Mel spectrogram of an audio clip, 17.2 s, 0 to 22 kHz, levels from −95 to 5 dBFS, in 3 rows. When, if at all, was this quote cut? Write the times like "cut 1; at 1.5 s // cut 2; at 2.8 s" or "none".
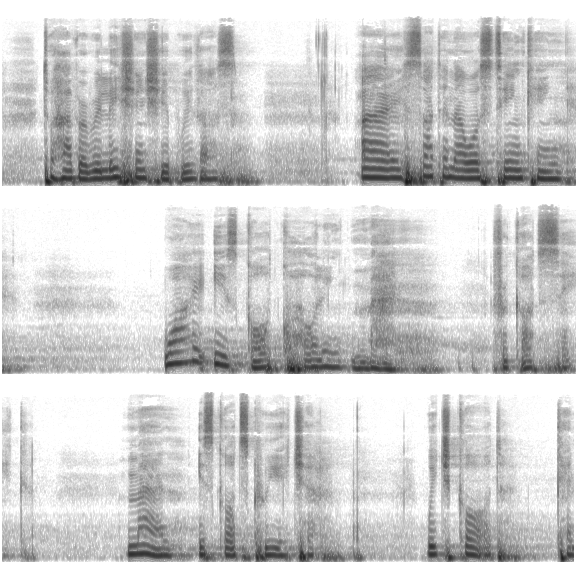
cut 1; at 12.6 s

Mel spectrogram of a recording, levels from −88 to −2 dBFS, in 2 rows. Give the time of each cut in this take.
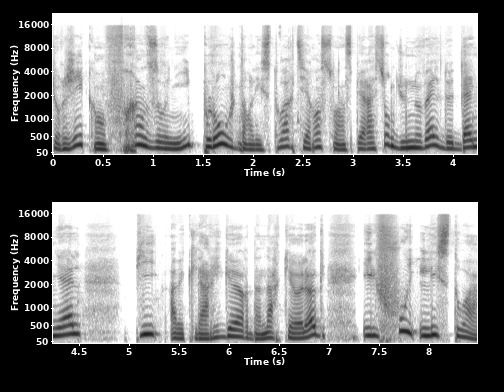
cut 1; at 5.3 s

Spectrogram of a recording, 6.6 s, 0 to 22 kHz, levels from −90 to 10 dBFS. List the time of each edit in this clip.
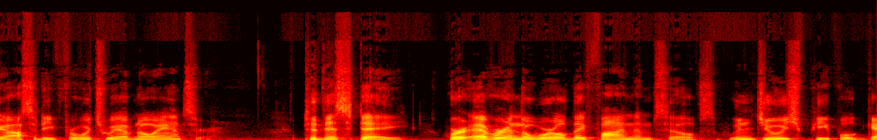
cut 1; at 2.1 s

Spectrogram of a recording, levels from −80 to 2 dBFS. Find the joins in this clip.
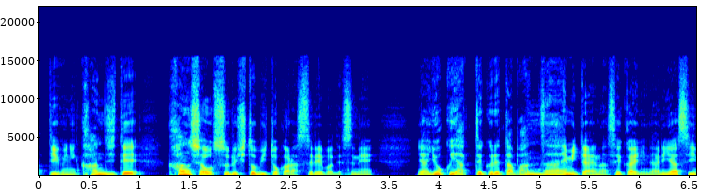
none

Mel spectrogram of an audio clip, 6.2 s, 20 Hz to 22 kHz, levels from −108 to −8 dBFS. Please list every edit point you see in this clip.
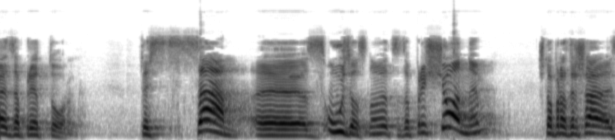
cut 1; at 1.3 s

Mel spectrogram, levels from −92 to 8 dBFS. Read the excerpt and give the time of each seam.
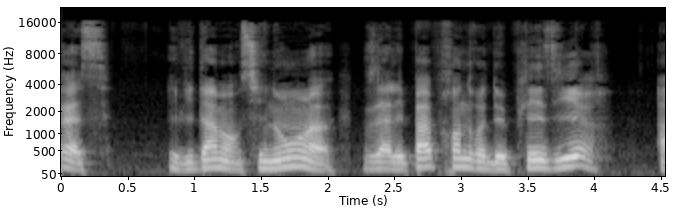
cut 1; at 2.1 s

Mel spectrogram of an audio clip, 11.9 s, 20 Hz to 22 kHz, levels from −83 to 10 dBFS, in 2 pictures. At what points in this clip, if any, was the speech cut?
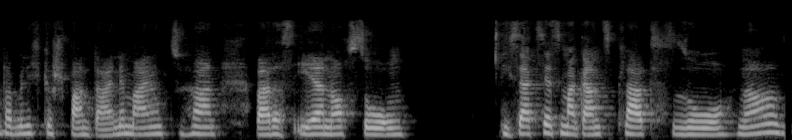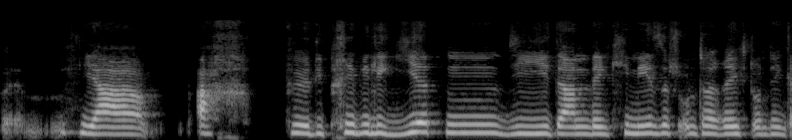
cut 1; at 5.9 s

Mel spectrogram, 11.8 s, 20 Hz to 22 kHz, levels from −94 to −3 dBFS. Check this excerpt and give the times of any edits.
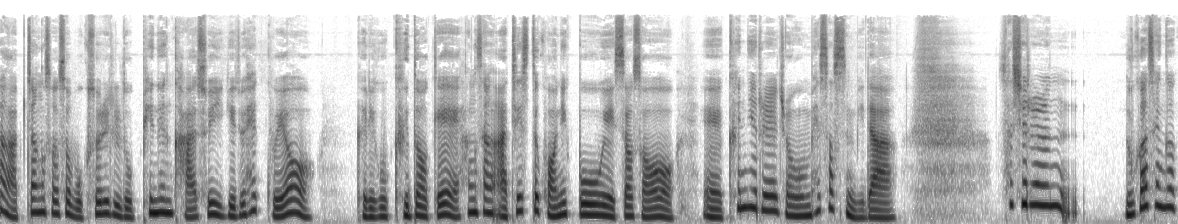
none

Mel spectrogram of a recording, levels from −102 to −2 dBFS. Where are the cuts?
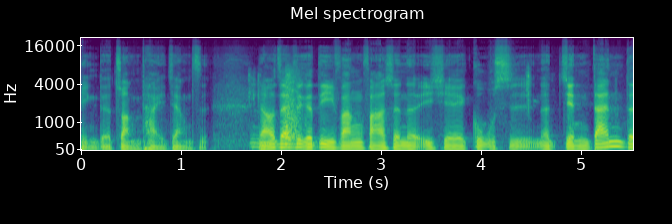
none

